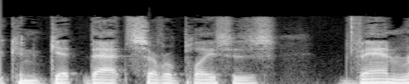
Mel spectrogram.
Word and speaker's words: Van: Ron, his last name is Van Herpen, V-A-N. Am I saying that right? – Van. Van. – Okay. Yeah. Ron Van Herpen. It's V-A-N-H-E-R-P-E-N.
